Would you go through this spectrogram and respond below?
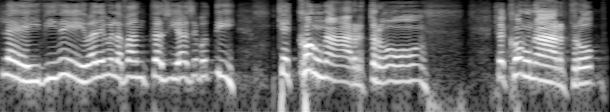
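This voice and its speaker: A man playing an agitated young male murder suspect on stage, pleading and confessing in halting, insistent, self-justifying bursts. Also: very high-pitched, sharp tone, pitched above the performer's own voice, heavily acted. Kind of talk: theatrical dramatic monologue. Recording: reverberant hall.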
